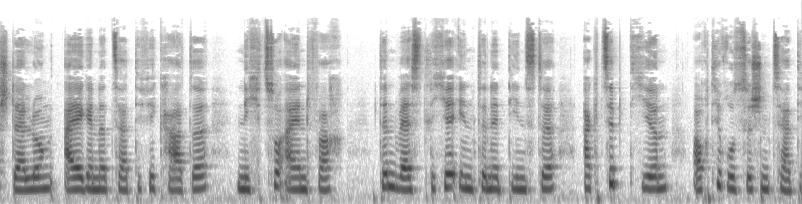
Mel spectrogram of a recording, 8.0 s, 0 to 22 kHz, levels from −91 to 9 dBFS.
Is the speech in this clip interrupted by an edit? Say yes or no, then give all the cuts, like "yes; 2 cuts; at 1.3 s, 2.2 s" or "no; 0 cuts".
no; 0 cuts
